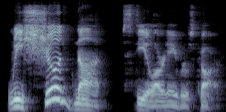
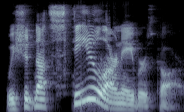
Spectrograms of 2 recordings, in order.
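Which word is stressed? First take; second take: should; steal. First: The stress falls on the word "should". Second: The stress falls on the word "steal". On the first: We ought not to, but we will anyway. "Are we saying that we shouldn't, but we're going to anyway?" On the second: Borrowing it would be fine. "Are we saying then that it's okay to borrow it?"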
